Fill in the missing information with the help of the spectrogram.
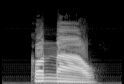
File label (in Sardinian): "Connau", sardu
